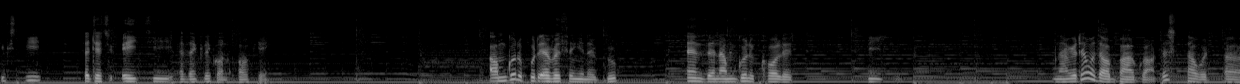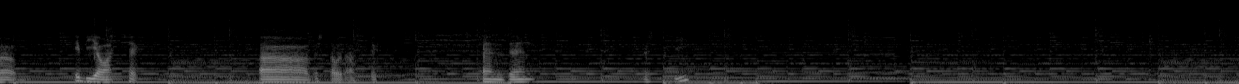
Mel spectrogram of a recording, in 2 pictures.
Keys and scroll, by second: 4.5 ctrl+h, 7.1 ctrl+shift+g, 8.3 Caps_Lock, 8.8 b, 9.0 g, 9.5 Return, 13.9 t.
